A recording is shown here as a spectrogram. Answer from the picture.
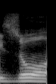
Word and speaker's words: Xul: um uh whenever i whenever i kept hearing them say zul i wanted to go there is no dana only zuul um which only which is so funny because i mean it's spelled a different way it's spelled x-u-l other than the zuul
